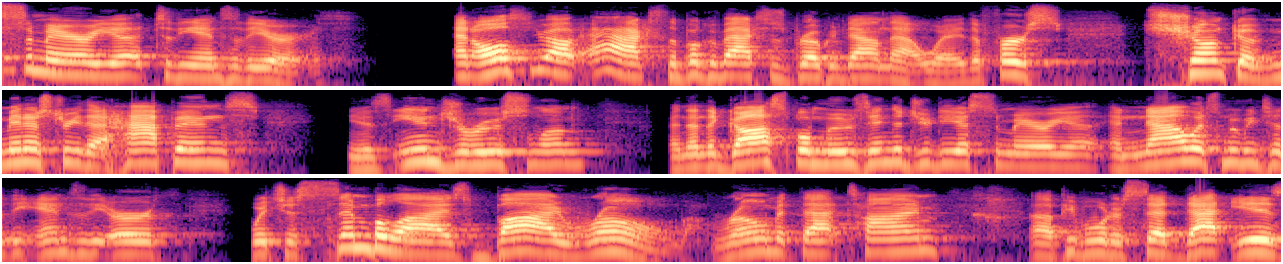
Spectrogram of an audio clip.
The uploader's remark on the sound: at The Well, an SBC, Converge Heartland church in Hastings, Nebraska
